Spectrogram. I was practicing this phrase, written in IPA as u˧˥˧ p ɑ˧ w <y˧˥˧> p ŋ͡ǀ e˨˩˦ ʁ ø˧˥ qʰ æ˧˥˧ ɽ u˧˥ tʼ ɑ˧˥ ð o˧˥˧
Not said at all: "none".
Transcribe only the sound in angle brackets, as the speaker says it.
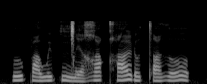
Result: y˧˥˧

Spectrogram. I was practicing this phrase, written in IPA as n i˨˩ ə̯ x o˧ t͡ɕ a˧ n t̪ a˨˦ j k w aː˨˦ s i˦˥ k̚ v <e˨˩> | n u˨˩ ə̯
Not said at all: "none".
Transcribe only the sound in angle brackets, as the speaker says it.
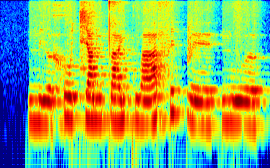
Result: e˧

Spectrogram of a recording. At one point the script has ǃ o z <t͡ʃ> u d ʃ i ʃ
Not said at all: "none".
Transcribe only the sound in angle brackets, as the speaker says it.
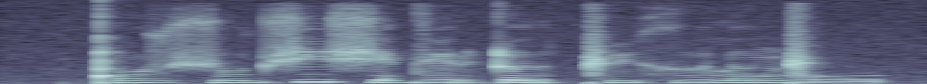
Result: ʃ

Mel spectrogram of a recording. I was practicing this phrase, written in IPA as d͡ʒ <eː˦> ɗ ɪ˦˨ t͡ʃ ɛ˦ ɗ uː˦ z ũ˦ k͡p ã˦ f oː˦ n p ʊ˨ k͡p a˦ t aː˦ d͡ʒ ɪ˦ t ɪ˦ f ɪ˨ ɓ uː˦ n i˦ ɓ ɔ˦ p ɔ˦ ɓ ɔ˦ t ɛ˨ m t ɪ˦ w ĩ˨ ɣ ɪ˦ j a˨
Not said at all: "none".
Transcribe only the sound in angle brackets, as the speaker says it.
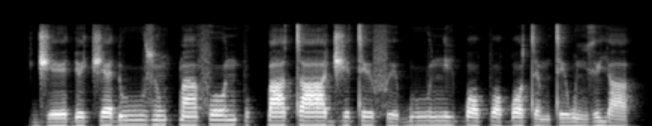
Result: eː˨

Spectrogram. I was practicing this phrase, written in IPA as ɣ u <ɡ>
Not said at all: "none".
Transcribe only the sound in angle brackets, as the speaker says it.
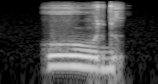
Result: d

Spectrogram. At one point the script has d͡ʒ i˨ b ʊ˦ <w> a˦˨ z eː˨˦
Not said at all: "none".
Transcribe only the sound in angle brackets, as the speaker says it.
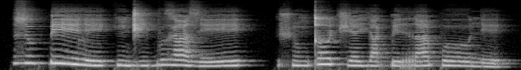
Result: ɣ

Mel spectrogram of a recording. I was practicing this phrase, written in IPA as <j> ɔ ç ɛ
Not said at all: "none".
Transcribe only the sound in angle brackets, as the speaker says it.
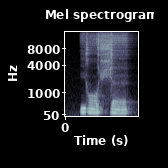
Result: j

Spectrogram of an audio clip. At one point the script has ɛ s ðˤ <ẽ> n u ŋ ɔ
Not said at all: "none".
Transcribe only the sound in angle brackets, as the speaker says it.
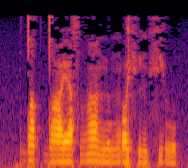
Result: ɛ̃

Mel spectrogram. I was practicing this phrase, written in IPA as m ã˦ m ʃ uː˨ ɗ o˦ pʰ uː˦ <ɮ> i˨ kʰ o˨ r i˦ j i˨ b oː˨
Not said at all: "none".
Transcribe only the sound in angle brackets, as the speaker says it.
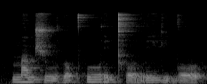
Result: ɾ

